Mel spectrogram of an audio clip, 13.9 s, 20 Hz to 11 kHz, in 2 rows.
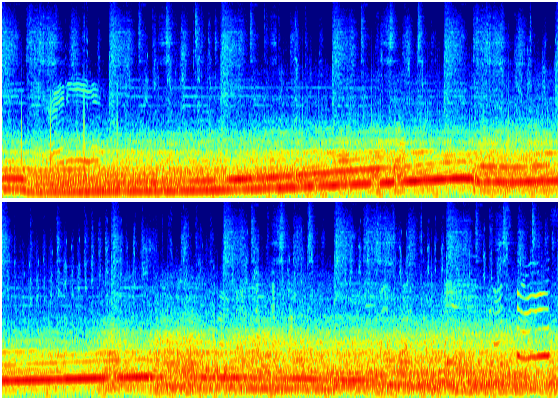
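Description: A 2020s Porsche 911 Turbo 992 pulls hard, its engine note climbing steadily through a long, loud run heard from inside the car, with a brief dip in pitch partway through.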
